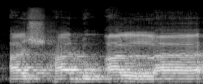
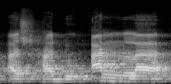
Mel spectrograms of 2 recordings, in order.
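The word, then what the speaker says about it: أشهد ألا: kalau kita baca tadi nun mati ketemu lam Asyhadu anla ilaha illallah maka itu dapat membatalkan Salat kita dan harus diperhatikan Terus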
